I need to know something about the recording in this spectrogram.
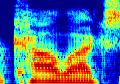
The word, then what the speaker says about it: Kallax: The Kallax storage cubes, Kallax. By the way, I got my pronunciation from Google Translate.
